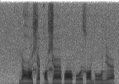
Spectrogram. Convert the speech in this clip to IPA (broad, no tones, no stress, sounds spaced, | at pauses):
h i ʕ ɒ ɕ æ k ɒ ʑ æ p ɒː f oː ə̯ s ɒː j oː lʲ æː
